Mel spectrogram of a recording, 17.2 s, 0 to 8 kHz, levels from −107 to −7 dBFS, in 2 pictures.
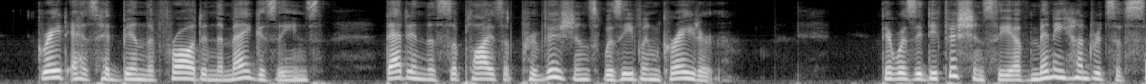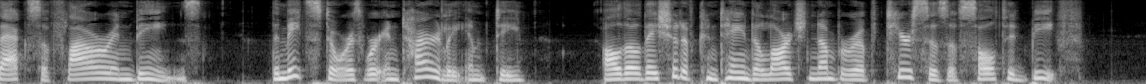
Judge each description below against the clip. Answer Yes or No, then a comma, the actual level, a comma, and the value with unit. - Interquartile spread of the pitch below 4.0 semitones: Yes, average, 3.3 semitones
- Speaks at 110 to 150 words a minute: No, average, 175 wpm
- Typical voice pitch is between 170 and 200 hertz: Yes, high, 190 Hz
